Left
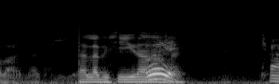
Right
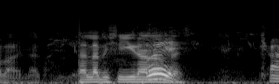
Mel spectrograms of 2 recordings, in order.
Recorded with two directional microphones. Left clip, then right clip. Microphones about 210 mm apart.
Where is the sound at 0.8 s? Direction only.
15° right (ahead or behind).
